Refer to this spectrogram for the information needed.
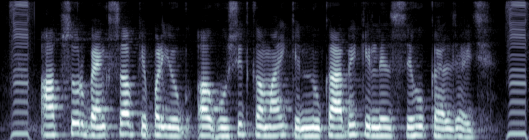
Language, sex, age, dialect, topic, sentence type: Magahi, male, 18-24, Western, banking, statement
